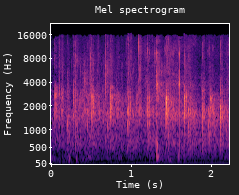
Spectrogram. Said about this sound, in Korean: 박수까지 원한 건 아니었어요. 그냥 뭐 이런 거 있잖아요. 아, 이 정도면 돼요.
